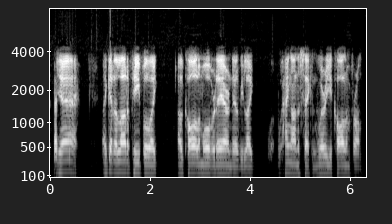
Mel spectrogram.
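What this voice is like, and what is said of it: Irish accent. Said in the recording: “Where's your accent originally from, then?... Waterford in Southern Ireland... Irish”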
